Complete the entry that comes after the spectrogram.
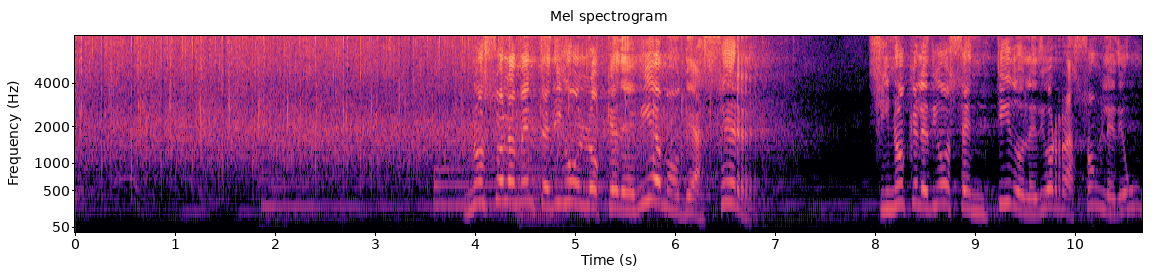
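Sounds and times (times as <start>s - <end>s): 
audience applause: 0.0s - 7.3s
speech: 3.9s - 6.9s, 8.0s - 10.6s.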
